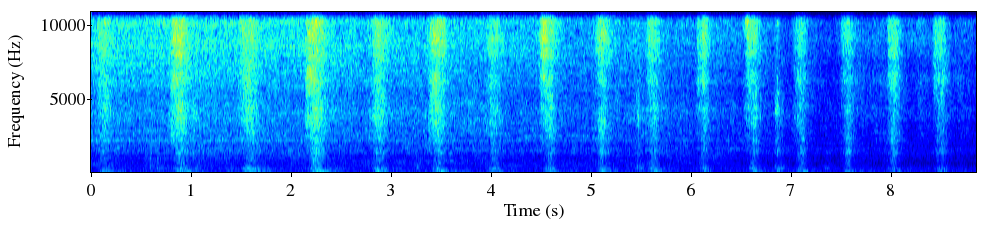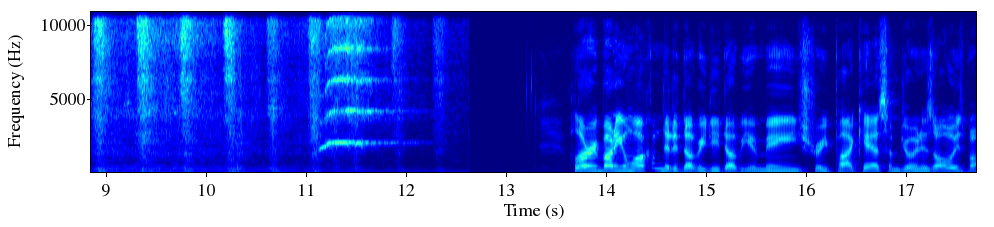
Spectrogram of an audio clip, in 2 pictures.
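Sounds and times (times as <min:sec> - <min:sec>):
steam train whistle blast: 0:00.0 - 0:07.7, 0:11.0 - 0:12.5
steam train hissing and chuffing as it pulls away: 0:00.0 - 0:12.6
speech: 0:13.7 - 0:17.6.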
